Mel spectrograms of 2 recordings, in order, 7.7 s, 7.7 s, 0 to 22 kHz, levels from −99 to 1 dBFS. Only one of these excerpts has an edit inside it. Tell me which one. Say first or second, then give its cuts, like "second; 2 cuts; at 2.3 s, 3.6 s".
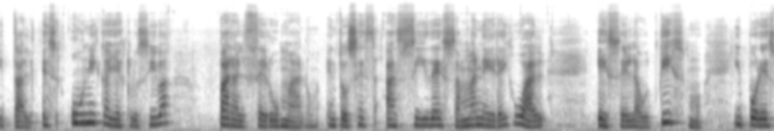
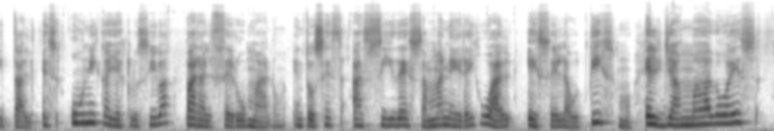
second; 3 cuts; at 1.7 s, 5.1 s, 6.2 s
